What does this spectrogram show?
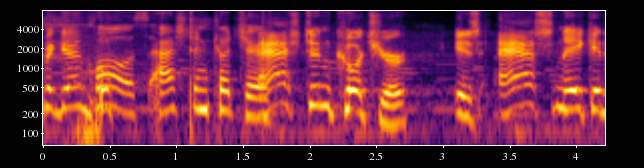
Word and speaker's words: Ashton Kutcher: Acton Kutcher. How the hell do you say his name again? Close. Ashton Kutcher.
